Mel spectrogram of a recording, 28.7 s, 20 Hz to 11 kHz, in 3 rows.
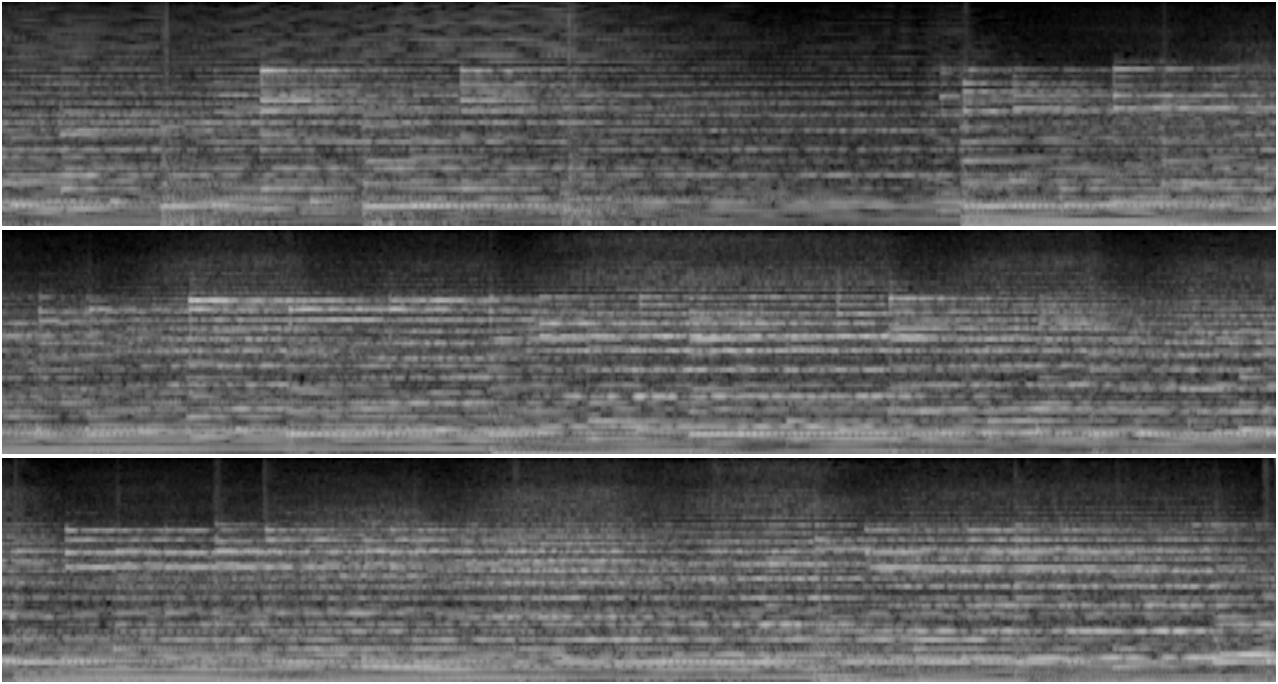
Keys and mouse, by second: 1.1 click, 4.3 click, 5.2 click, 5.7 click, 6.5 click, 7.2 click, 8.5 click, 10.7 click, 11.2 click, 13.1 ctrl+-, 14.7 ctrl+=, 15.1 space, 15.3 click, 15.5 space, 16.4 right click, 17.2 click, 20.7-22.6 typing, 20.9 click, 21.3 click, 21.8 click, 22.5 click, 24.0 ctrl+=, 28.1 click.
